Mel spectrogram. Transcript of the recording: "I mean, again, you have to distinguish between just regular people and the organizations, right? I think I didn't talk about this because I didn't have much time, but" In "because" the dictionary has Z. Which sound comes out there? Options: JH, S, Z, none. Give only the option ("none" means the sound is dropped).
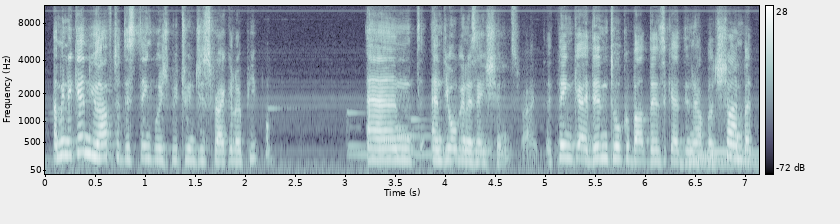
none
